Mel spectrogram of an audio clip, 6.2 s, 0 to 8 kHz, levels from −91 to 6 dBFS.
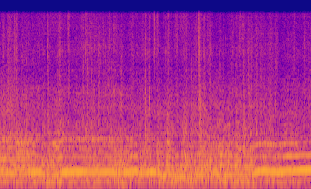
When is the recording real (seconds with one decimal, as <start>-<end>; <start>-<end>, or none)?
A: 4.2-5.6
